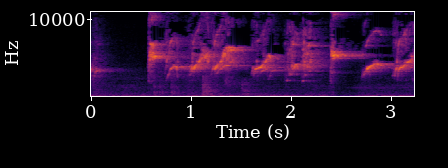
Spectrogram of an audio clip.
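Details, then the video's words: Pair of pet lovebirds in song, a rapid run of shrill, twittering chirps and short rising whistles packed closely together after a brief pause at the start. "Canto dos Agapórnis"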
